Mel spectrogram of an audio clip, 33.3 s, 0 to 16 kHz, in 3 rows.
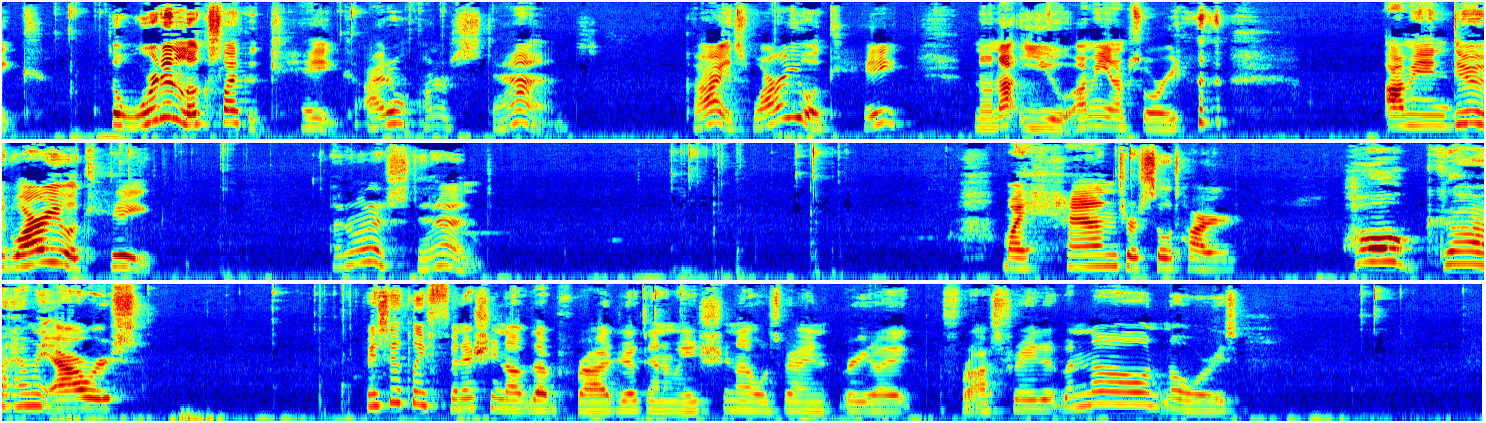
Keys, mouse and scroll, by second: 0.6 g, 1.7 g, 3.0 s, 5.8 g, 12.8 s, 16.5 g, 17.2 g, 22.7-23.2 scroll up 5, 23.4 middle click, 24.6 g, 27.4 g.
